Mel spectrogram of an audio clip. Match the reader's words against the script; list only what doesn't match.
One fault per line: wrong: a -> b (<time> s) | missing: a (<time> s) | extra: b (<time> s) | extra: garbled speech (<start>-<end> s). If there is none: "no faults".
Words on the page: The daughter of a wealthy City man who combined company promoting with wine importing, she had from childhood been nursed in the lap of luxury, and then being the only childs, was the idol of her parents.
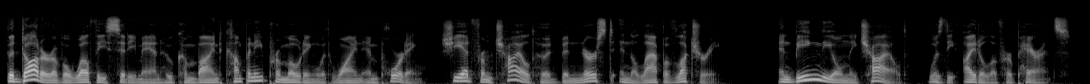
missing: then (7.9 s)
wrong: childs -> child (8.6 s)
